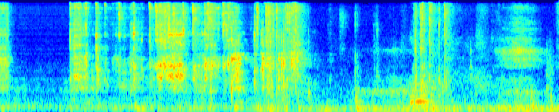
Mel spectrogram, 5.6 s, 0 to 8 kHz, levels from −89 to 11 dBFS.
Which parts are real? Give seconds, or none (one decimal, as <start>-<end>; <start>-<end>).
2.6-5.6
